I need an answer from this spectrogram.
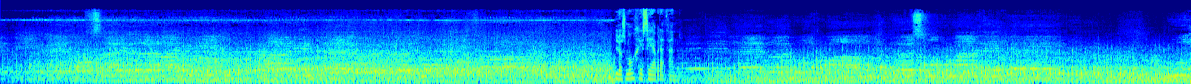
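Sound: helicopter approaching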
